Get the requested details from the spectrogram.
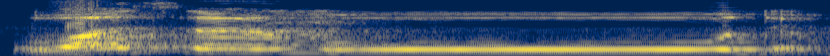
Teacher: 1 second میم کو کھینچنا ہے، واو مد ہے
